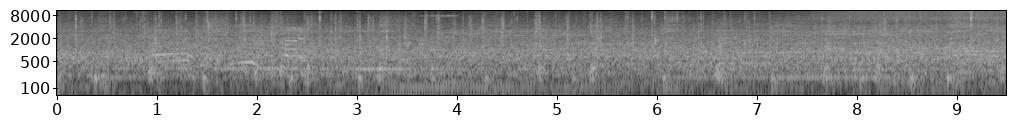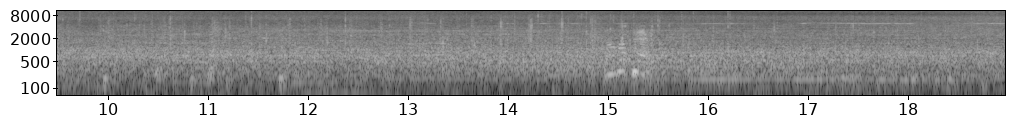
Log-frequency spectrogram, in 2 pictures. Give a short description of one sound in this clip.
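Runners' footsteps patter on the road.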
